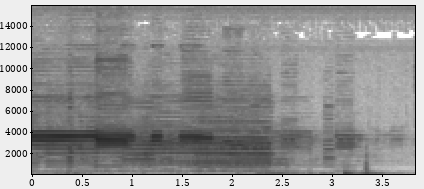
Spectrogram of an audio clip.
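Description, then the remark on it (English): Several car horns honk together in a sustained, overlapping blare, loud, with a few short extra toots and some low rumbling noise near the end. “If you believe that, honk your horn.”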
